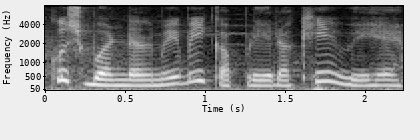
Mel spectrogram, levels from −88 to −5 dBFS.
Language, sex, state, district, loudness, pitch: Hindi, female, Jharkhand, Ranchi, -18 LUFS, 200 Hz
